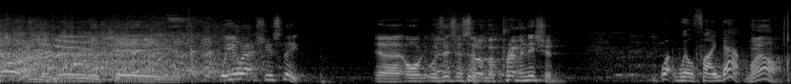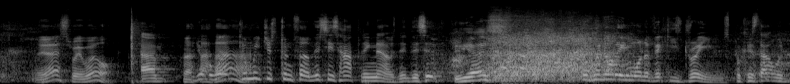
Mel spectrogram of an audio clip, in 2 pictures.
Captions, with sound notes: "Blue cheese"! Were you actually asleep? Or was this a sort of a premonition? We'll find out. Well. Yes we will. Erm. Can we just confirm. This is happening now, isn't it? This is... Yes. [laughter] We're not in one of Vicky's dreams? Because that would be...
